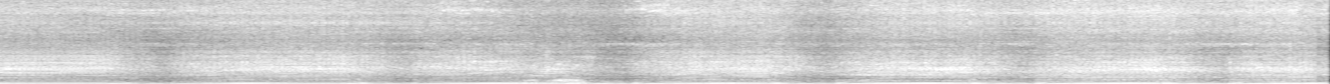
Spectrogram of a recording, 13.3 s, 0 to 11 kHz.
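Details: 2003 Honda, code P0507 (idle air control higher than expected), recently overheated: idle surges up and sags about every two seconds at high idle, never settling. Hunting idle; vacuum leak suspected.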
